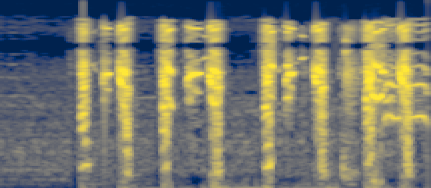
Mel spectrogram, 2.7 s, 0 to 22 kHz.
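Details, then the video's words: Peregrine falcon pair in a brief meeting at Żerań, Warsaw, on 14 October 2022; after half a second of quiet, harsh, squealing calls come in quick bursts, several each half second, with a high, grating edge. "ekspresowe spotkanie 14.10.2022 Warszawa Żerań sokoły wędrowne"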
